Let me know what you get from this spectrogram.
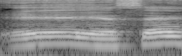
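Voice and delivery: cartoonish Mexican-accented greeting; mock Mexican accent. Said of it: "if it's a Garcia".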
